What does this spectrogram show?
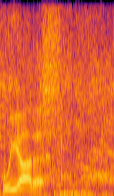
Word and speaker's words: Quijada: That's Anthony Quijada. The J is silent. Quijada.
